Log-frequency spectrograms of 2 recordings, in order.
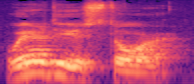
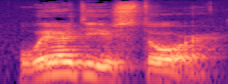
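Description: The two takes are said the same way.

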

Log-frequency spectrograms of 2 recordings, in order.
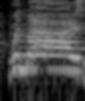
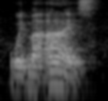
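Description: First: "With my eyes" all equally high and punched; stress on every word. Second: "eyes" carries the weight, "With my" light and low; lower-pitched phrase leaning on a long "eyes"; stress on EYES. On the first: Teacher mocking the wrong way, exaggerated high "With my eyes" all stressed. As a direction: hit "With", "my" and "eyes" hard on one very high pitch. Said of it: "이렇게 될 텐데요". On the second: Teacher showing the right way, "With my eyes" stressed on eyes. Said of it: "여기 강세 넣어주시면". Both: Shown as a demonstration.

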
